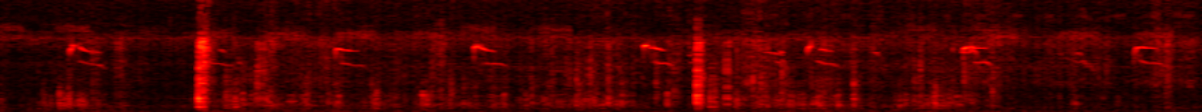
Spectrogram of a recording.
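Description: A small bird scratching and rustling in a nest of dry grass, with two sharp taps, one about a second in and one midway. Faint, high, short chirps repeat throughout.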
